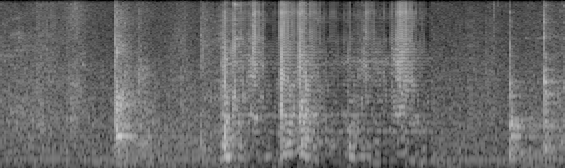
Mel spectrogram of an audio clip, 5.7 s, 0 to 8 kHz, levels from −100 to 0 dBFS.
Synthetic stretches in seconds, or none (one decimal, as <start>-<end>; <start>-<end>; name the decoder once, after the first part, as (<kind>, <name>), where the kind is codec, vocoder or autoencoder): 2.2-4.3 (vocoder, BigVGAN v2)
